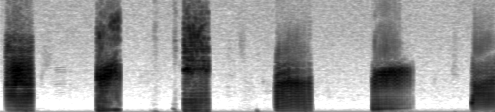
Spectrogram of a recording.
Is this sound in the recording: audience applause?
no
